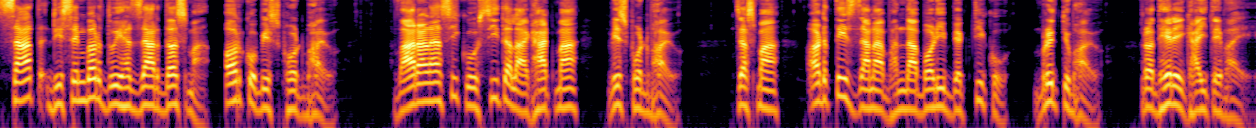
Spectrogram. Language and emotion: Nepali, neutral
